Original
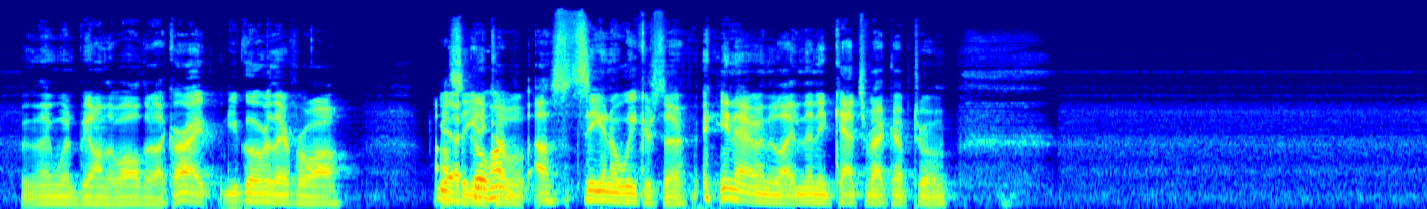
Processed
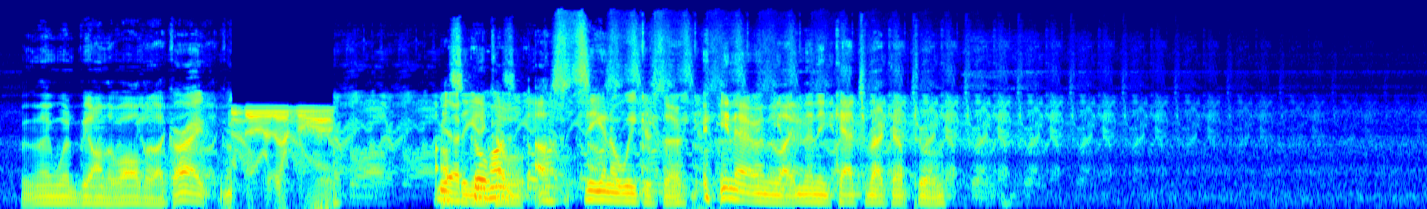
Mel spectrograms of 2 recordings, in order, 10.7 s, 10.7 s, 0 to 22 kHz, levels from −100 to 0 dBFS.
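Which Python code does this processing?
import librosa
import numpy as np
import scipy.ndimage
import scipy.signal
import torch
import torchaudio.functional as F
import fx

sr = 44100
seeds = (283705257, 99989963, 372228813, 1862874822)

y = fx.echo_thinned(x, sr, ms=393, feedback_pct=72, hz=660.0, wet_db=-10.0)
y = fx.freq_invert(y, sr, carrier_hz=3000, at=(1.73, 2.5))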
